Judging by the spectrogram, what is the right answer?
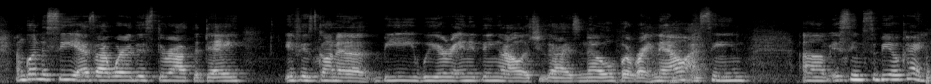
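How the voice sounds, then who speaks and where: Noticeable background noise and audible room echo surround a woman whose fairly low voice moves at a moderate pace with fairly even intonation. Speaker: beauty vlogger. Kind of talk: casual product haul review. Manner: chatty, hesitant.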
